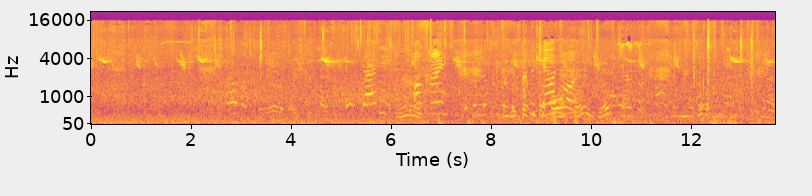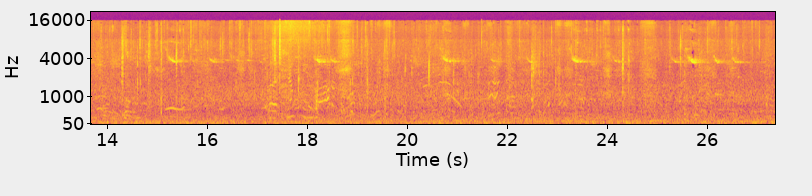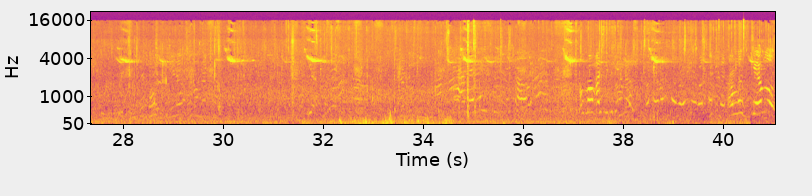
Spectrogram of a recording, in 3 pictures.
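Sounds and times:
stroller wheels rolling on gravel: 0.0s - 41.0s.

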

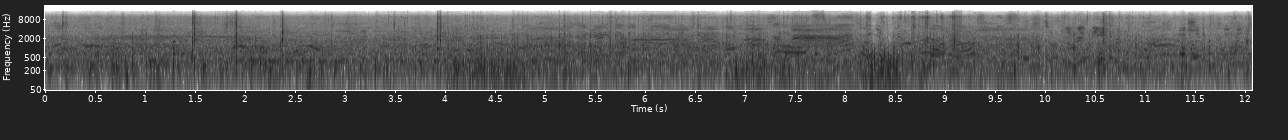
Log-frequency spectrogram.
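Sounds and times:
crowd chatter: 0.0s - 12.0s
sharp clicks and knocks: 0.1s - 4.1s.

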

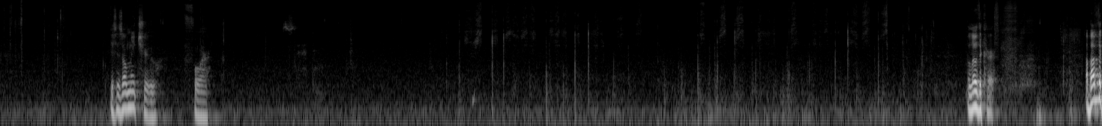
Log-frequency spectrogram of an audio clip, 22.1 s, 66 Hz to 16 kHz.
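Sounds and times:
chalk writing on blackboard: 9.2s - 17.9s.

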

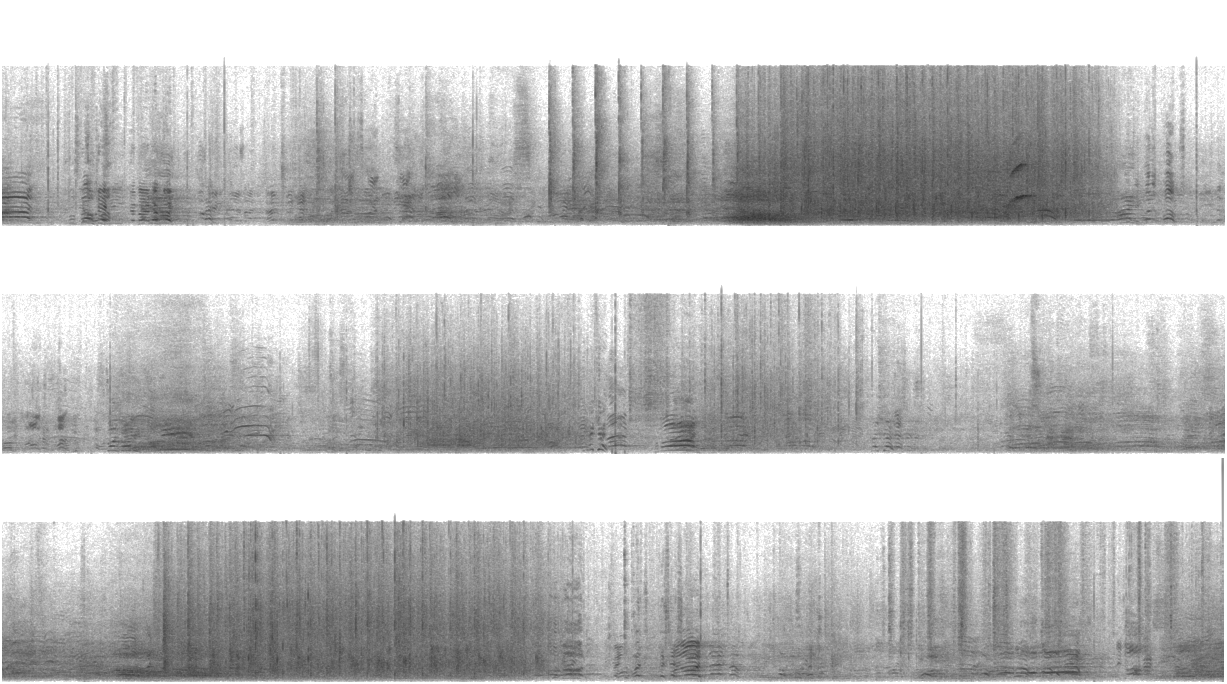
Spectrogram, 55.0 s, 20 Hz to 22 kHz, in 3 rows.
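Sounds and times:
small crowd noise: 0.0s - 55.0s.

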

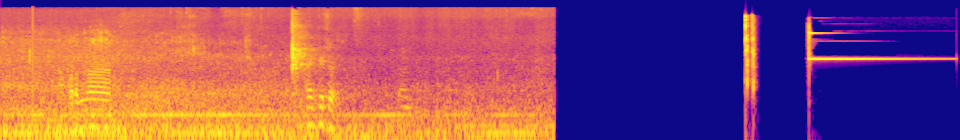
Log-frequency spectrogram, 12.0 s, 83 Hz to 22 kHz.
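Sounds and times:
notification bell ding: 10.1s - 12.0s.

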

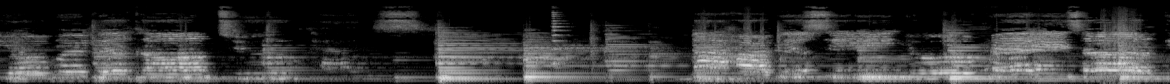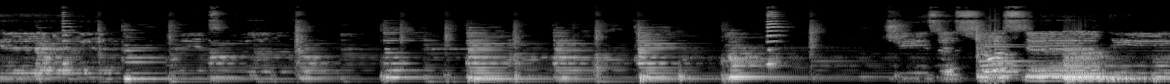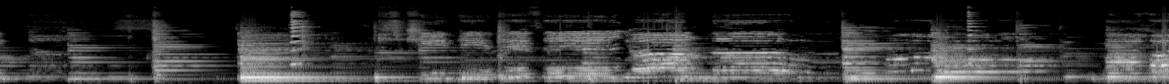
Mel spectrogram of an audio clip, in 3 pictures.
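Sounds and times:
piano chords: 0.0s - 35.0s
acoustic guitar chords: 4.2s - 20.5s, 21.5s - 35.0s.

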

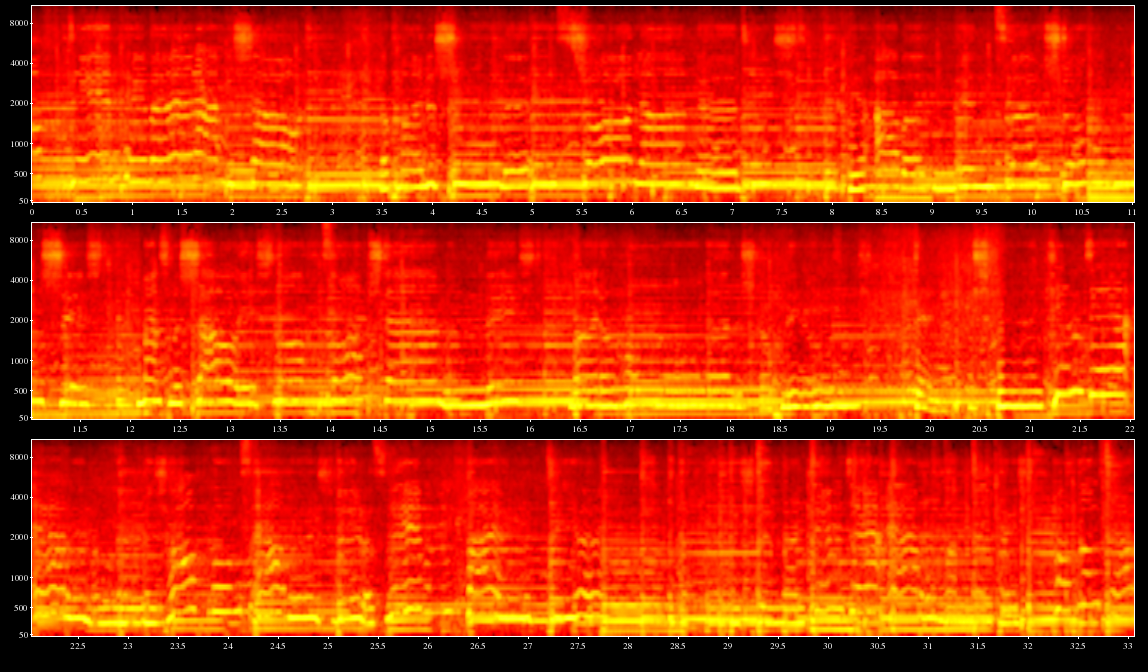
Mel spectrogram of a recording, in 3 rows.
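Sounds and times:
acoustic guitar strumming: 0.0s - 33.0s
woman singing: 0.0s - 33.0s.

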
